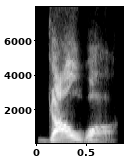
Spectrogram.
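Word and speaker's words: Gauloises: few things so any it says it's pronounced uh galwa oh the French uh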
